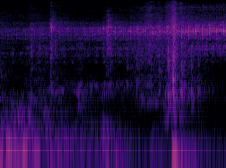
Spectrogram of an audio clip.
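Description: Quiet handling noise with two light clicks as a long soft tape measure is pulled out and stretched between the hands, over a steady faint high hiss.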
